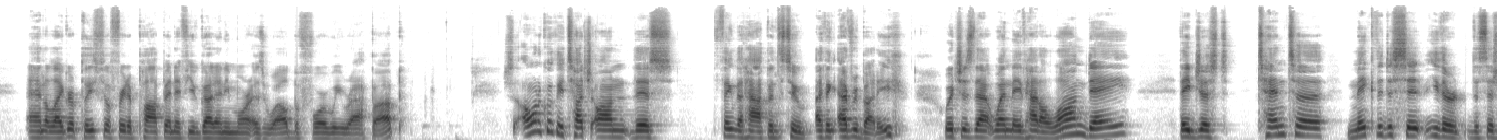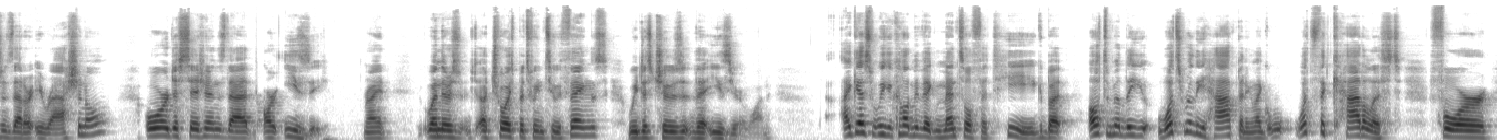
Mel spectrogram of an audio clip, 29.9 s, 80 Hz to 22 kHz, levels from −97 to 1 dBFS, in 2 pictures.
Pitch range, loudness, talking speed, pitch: 130-180 Hz, -26 LUFS, 190 wpm, 145 Hz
